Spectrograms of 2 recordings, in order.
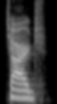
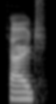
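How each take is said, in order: First: The word has a lot of pitch movement. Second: The word has little pitch movement. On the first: The speaker calls it wrong. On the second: The speaker calls it right.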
